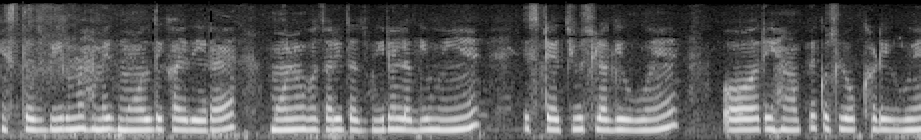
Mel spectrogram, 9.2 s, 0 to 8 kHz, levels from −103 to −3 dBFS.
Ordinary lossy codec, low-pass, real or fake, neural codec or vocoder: AAC, 32 kbps; 7.2 kHz; real; none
